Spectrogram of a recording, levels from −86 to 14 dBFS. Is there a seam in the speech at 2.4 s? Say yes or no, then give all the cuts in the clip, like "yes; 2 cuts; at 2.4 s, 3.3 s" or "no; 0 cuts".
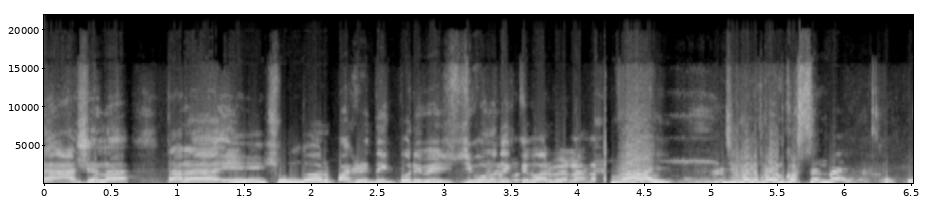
no; 1 cut; at 4.1 s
